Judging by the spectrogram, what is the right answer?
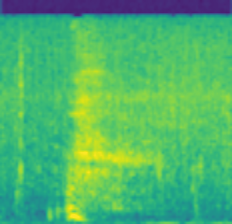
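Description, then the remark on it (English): Steady rain hisses evenly throughout, soft and continuous, with a brief breathy, sigh-like sound rising over it near the start. No one speaks. “Gloom. Rain. On and on.”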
